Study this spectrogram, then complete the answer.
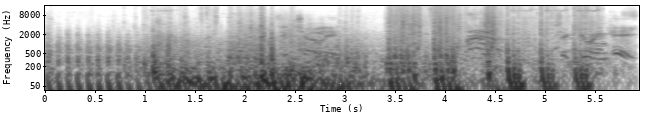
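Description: Rapid, loud gunfire from the video game Call of Duty Cold War on the Nuketown map: dense bursts and sharp single shots crackle almost continuously across the clip, with a voice talking faintly underneath.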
